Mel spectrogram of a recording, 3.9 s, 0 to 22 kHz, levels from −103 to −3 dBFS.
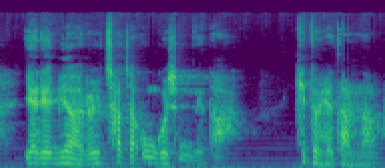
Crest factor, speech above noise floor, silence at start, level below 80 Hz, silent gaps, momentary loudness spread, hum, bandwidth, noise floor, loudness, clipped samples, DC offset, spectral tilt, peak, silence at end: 22 dB; 37 dB; 0 s; -64 dBFS; none; 11 LU; none; 16 kHz; -67 dBFS; -28 LUFS; under 0.1%; under 0.1%; -2.5 dB/octave; -8 dBFS; 0 s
